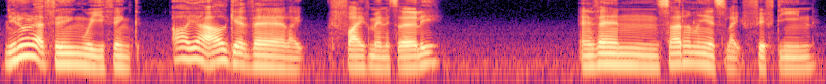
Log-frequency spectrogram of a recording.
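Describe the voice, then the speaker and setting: A man playing a nervous, kind guy on a second date, speaking haltingly and reassuringly in an ASMR comfort roleplay. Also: mid-range voice, smooth, close to an everyday voice. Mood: shy, pleased. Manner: hesitant, soft-hearted, self-deprecating, halting with small pauses. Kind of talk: ASMR comfort roleplay, acted as casual chat.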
